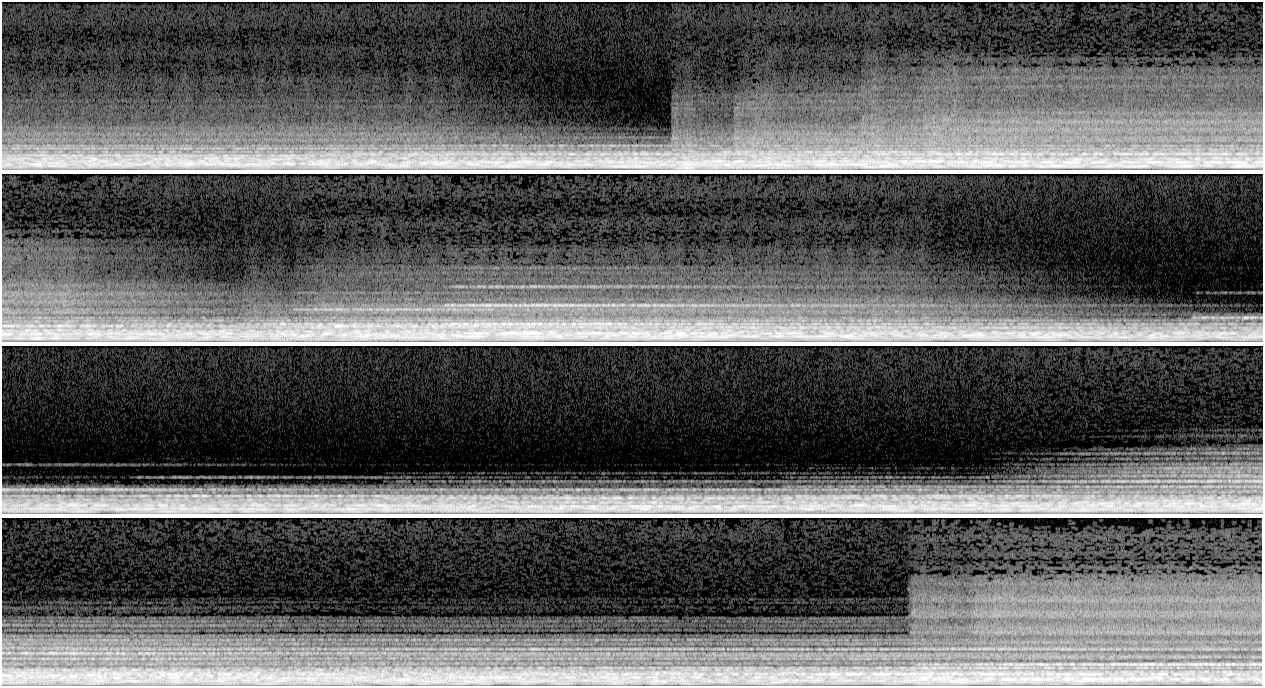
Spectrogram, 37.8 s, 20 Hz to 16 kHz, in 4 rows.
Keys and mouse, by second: 1.2 shift+click, 10.7 shift+click, 11.2 shift+click, 15.3 3, 15.7 click, 17.6 click, 18.0-22.1 drag, 25.6 click, 26.0 click, 27.9 Tab, 32.6 1, 34.8 click, 36.0 click, 36.9 1, 37.4 click.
